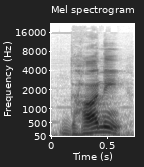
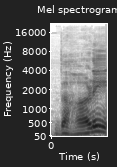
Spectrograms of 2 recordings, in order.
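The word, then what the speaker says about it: Dahani: जरीश इस्लामाबाद से, टीम में शाहनवाज धानी, और हमें अभी भी पता चला है कि करेक्ट प्रोनाउंसिएशन जो कि सिंध की कास्ट है दहानी है जी, ऐसा ही है दहानी।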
